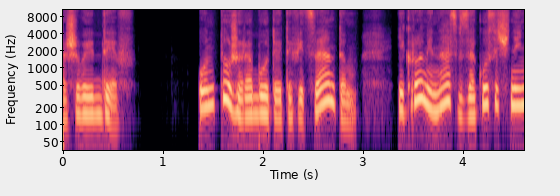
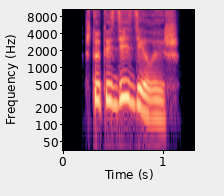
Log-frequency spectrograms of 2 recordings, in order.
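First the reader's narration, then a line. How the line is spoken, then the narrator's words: Angry question. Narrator (Russian): сердито спрашиваю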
